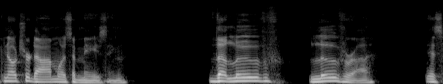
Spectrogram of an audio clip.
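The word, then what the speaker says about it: Louvre: The Lou Lra is how it's pronounced. Go back to that again. Louver was amazing.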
